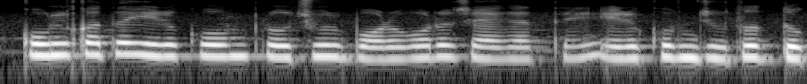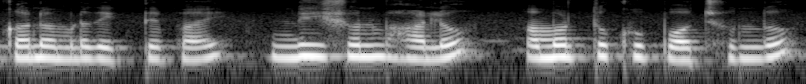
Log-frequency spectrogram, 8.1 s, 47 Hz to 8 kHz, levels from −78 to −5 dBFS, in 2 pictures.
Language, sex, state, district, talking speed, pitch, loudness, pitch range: Bengali, female, West Bengal, Kolkata, 135 wpm, 245 Hz, -16 LUFS, 230-260 Hz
